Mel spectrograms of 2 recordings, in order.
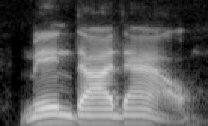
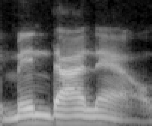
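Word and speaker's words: Mindanao: oh all right hey this how you pronounce it uh men die now okay men die now that area men die now I was pronouncing it horribly wrong so uh men die now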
